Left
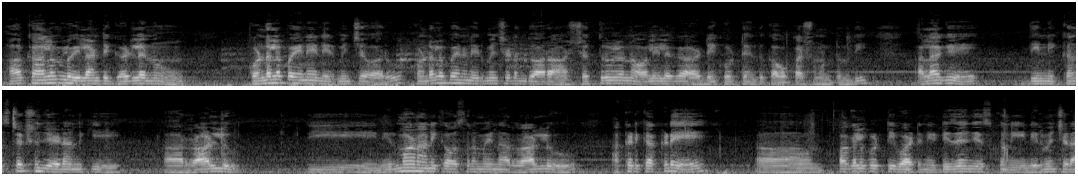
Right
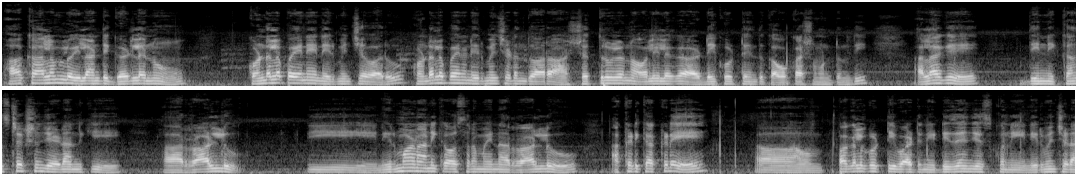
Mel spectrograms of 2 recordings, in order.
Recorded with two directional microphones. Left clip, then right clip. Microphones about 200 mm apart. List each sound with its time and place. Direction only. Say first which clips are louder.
0.0 s speech: right 7 dB; 45° right (ahead or behind)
